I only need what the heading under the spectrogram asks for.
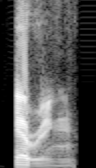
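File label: "airing", British English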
